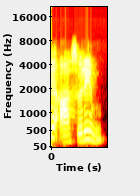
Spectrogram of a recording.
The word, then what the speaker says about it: ಆಸುರೀಂ: ದೀರ್ಘ ಇದೆ ರೀಮ್ಗೆ, ಆಸುರೀಂ ಅಲ್ಲ, ಆಸುರೀಂ.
